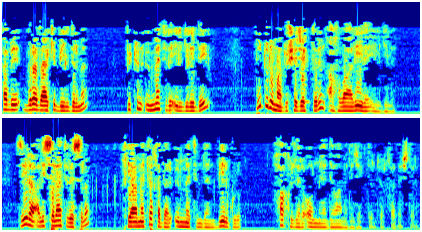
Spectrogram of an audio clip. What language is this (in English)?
Turkish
